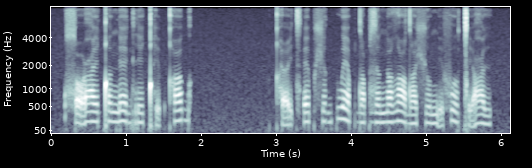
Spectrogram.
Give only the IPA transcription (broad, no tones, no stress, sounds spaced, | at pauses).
sˤ o̰ ʕ ɛ ǃ ʌ ŋ ɾ ɛ ɡ r e ǃʰ ḛ p qʰ o ɡ | qʰ ḛ t͡sʼ ɛ p ʃ ʌ ɡ p w ɛ p dˤ ɛ p z ʌ ŋ ɨ ðˤ ʌ dˤ ɛ ʃ o ŋ ḛ f o ǀ ḛ ʕ ɨ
